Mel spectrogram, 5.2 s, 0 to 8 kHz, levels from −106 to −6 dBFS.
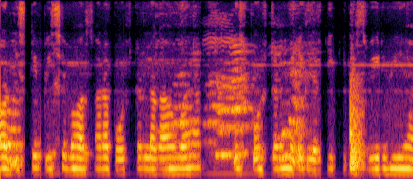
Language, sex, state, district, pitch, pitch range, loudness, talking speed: Hindi, female, Haryana, Jhajjar, 185 Hz, 180-190 Hz, -20 LUFS, 210 wpm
